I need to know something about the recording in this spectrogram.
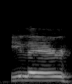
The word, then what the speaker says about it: Hilaire: clyde edwards hilaire i i know the h is silent i keep doing that elaire hilaire it's hilarious all right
